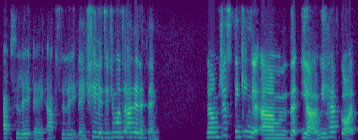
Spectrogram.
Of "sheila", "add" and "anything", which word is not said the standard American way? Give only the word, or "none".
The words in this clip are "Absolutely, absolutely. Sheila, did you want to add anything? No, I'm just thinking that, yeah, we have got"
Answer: none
